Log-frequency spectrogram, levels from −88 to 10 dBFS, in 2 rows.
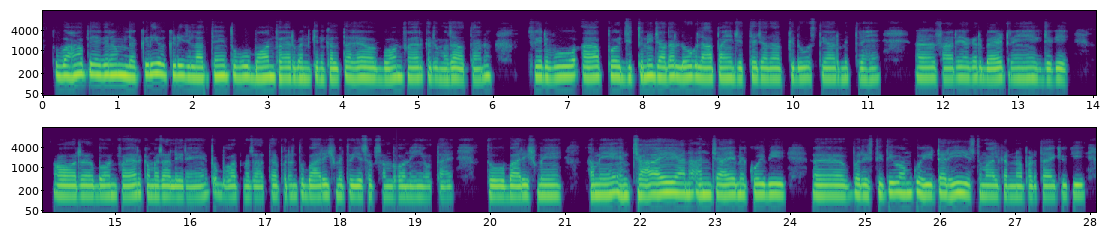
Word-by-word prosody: तो 180 - -1
वहाँ 175 +3 +3
पे 195 -1 +3
अगर 185 +1 +3
हम 185 0 +5
लकड़ी-वकड़ी 180 +1 +3
जलाते 160 +1 0
हैं 175 0 +4
तो 165 -1 -2
वो 165 +1 +2
बोनफायर 155 -1 +1
बन 150 -1 0
के 150 - 0
निकलता 145 +2 -1
है 155 - +2
और 150 -1 +2
बोनफायर 150 0 0
का 150 - -1
जो 150 0 -3
मज़ा 145 +1 +1
आता 140 0 -4
है 140 - -3
ना 170 +2 -2 0.6
फ़िर 165 -1 +2
वो 165 +3 +2
आप 160 +1 0 0.2
जितने 160 +3 +1
ज़्यादा 165 0 +1
लोग 160 0 +2
ला 150 -1 +2
पाएँ 155 0 +1
जितने 150 +1 -2
ज़्यादा 150 0 0
आपके 145 +1 -4
दोस्त 150 +1 -3
यार 150 -1 -1
मित्र 145 0 -5
हैं 145 +1 -5
अ, 155 -1 -5
सारे 145 +1 -2
अगर 155 0 -1
बैठ 145 +1 +1
रहे 150 0 -3
हैं 150 0 -1
एक 135 - -8
जगह 140 0 +1 0.6
और 145 0 +2 0.2
बोनफायर 145 +1 0
का 145 - -2
मज़ा 140 0 +1
ले 135 0 +2
रहे 130 -1 -5
हैं 140 +3 -3
तो 155 - -4
बहुत 140 0 -2
मज़ा 135 0 -3
आता 135 +2 -5
है - - 0
परंतु 145 +1 -4
बारिश 140 +1 0
में 145 - -2
तो 145 - +1
ये 140 0 +4
सब 140 +1 -6
संभव 135 0 -4
नहीं 135 0 -1
होता 130 0 -8
है। 130 +1 -7 0.5
तो 140 -1 +3
बारिश 140 +1 +1
में 150 -1 0 0.4
हमें 155 +3 +2
अनचाहे 155 +2 +2
या 165 -1 +2
ना 165 +1 0
अनचाहे 155 0 +1
में 155 0 0
कोई 160 -1 +2
भी 160 0 +3
अ, 150 - -14 0.4
परिस्थिति 150 +1 0
हो 175 0 +2
हमको 170 +2 0
हीटर 150 +1 +2
ही 165 +2 +4
इस्तेमाल 145 -1 -2
करना 140 0 -1
पड़ता 140 0 -3
है 140 0 0
क्योंकि 145 +1 -1
150 Hz, 190 wpm, -15 LUFS, 145-160 Hz, 0.6 s, हम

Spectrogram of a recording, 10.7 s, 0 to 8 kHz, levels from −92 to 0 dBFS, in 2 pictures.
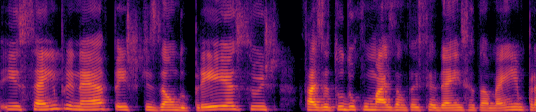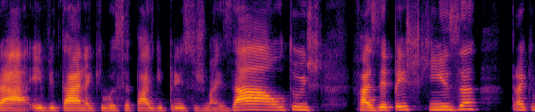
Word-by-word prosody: e 220 - -3
sempre, 230 +5 -1
né, 215 +1 +2
pesquisando 190 -4 -3
preços. 215 +4 -1 0.2
Fazer 190 -1 +3
tudo 215 +2 -2
com 205 0 -6
mais 185 -1 +3
antecedência 175 -1 -3
também, 165 +4 -3
para 160 -5 +4
evitar, 170 +1 +3
né, 160 -1 -5
que 155 +1 -13
você 160 +1 -7
pague 160 0 -3
preços 160 0 -8
mais 140 0 -12
altos. 200 0 +4 0.3
Fazer 180 0 +3
pesquisa, 210 +2 -2 0.3
para 200 - -3
que 205 - -12
190 Hz, 135 wpm, -27 LUFS, 170-210 Hz, 0.3 s, para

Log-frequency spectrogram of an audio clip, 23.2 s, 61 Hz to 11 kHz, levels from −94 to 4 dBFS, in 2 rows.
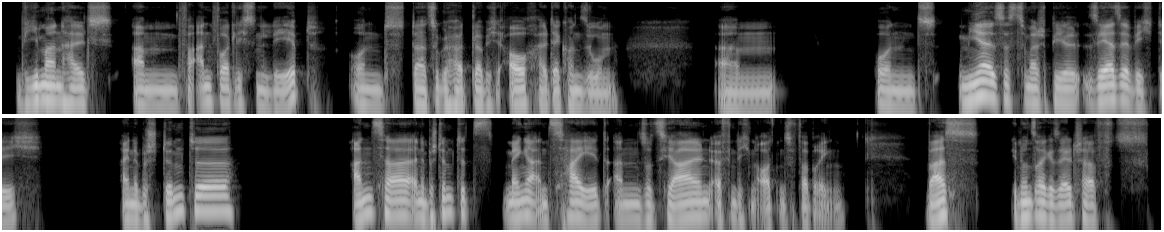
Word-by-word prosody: wie 105 +2 +1
man 115 -2 +5
halt 100 -2 0 0.2
am 95 -1 -1
verantwortlichsten 100 -1 -2
lebt 90 +1 -2 0.3
und 95 -3 -5
dazu 100 +2 0
gehört, 95 -1 -1
glaube 95 -2 0
ich, 90 - -10
auch 100 0 +4
halt 90 -2 -3
der 95 - +1
Konsum. 85 -3 -3 1.0
Ähm, 80 0 -4 1.0
und 90 -3 -2 0.2
mir 130 +6 +7
ist 125 -4 +4
es 110 -3 -3
zum 110 - -4
Beispiel 100 0 0
sehr, 115 +4 +5
sehr 115 -4 +2
wichtig, 95 +3 -5 0.8
eine 105 -2 0
bestimmte 150 +7 +2 1.2
Anzahl, 120 +1 +4
eine 115 -1 +1
bestimmte 130 +3 -3
Z - - -6
Menge 115 +2 +2
an 100 - -3
Zeit 100 -2 +1
an 105 0 -3
sozialen 105 +3 +2
öffentlichen 100 -3 -6
Orten - - -4
zu - - -9
verbringen, - - -7 0.8
was 115 +5 +3 0.3
in 110 - -3
unserer 115 0 +3
Gesellschaft 100 -1 -2
105 Hz, 115 wpm, -26 LUFS, 95-115 Hz, 1.2 s, mir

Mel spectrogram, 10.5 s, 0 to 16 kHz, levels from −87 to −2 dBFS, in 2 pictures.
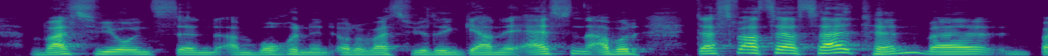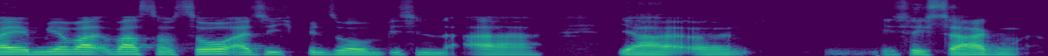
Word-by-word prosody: was 130 +7 +2
wir 145 0 +3
uns 140 0 -2
denn 125 -3 -2
am 120 -1 -7
Wochenend 125 -1 -3
oder 115 -1 -1
was 125 0 -2
wir 125 -1 -3
denn 120 -1 -2
gerne 125 +1 0
essen. 155 +2 -1
Aber 150 +2 +3
d - - -14 0.3
das 170 +2 +1
war 210 -2 +6
sehr 205 -3 +7
selten, 200 -1 +4
weil 145 -1 +4 0.2
bei 140 0 +2
mir 150 +2 -2
wa 145 -2 +1
war's 145 -1 0
noch 140 - -6
so, 150 +4 +1
also, 130 -1 -4
ich 130 -1 -11
bin 130 -3 -9
so 125 -1 -1
'n 110 - -11
bisschen, 115 -1 -12
äh, 115 0 -6 0.4
ja, 105 -1 -3 0.2
äh, - - -11 0.7
wie 120 - -19
soll 120 +2 -6
ich - - -11
sagen, 115 0 -2
130 Hz, 220 wpm, -25 LUFS, 120-150 Hz, 0.7 s, sehr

